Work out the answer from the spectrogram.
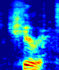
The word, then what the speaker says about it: Chirrut: The answer is the Guardians of the Wills, but I got to correct your pronunciation. It's Chirrut.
